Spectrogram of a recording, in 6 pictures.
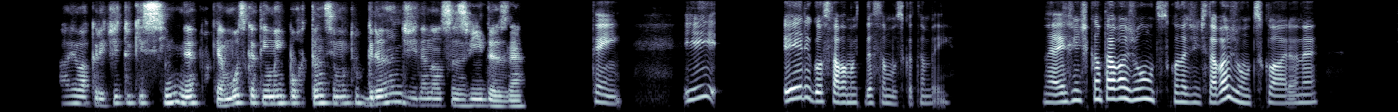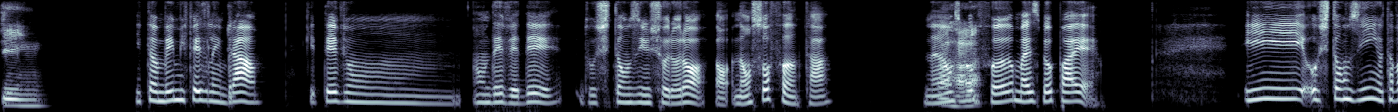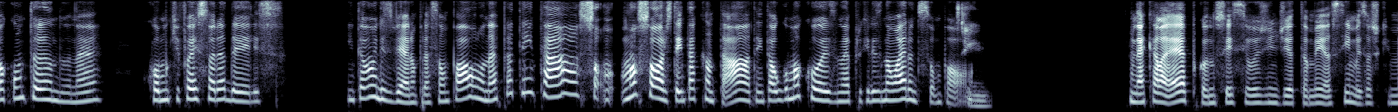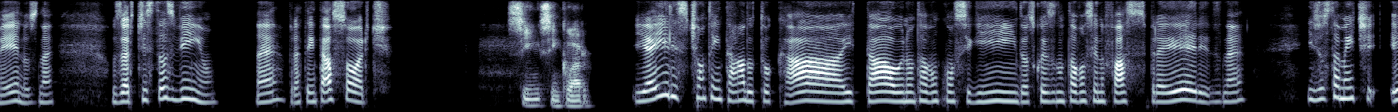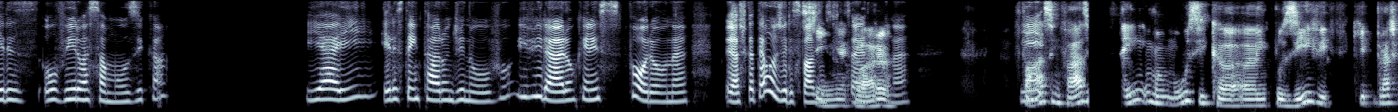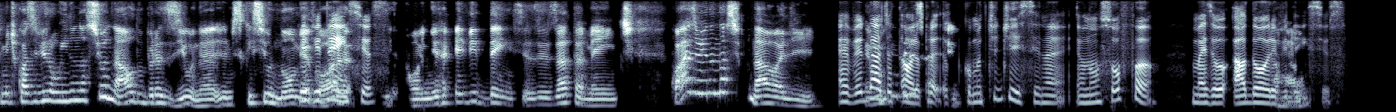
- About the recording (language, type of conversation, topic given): Portuguese, podcast, Tem alguma música que te lembra o seu primeiro amor?
- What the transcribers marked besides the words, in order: unintelligible speech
